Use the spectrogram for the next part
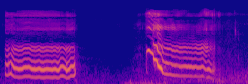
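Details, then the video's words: Puppy protesting bedtime indoors with two drawn-out whines: the first steady and nasal for nearly a second, then after a brief pause a higher cry that falls gradually and trails off. "Cute Puppy Whines"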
